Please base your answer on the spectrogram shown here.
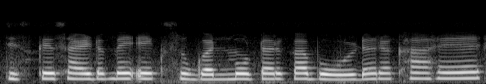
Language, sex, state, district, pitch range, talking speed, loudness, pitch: Hindi, female, Madhya Pradesh, Dhar, 245-265 Hz, 125 wpm, -13 LUFS, 255 Hz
